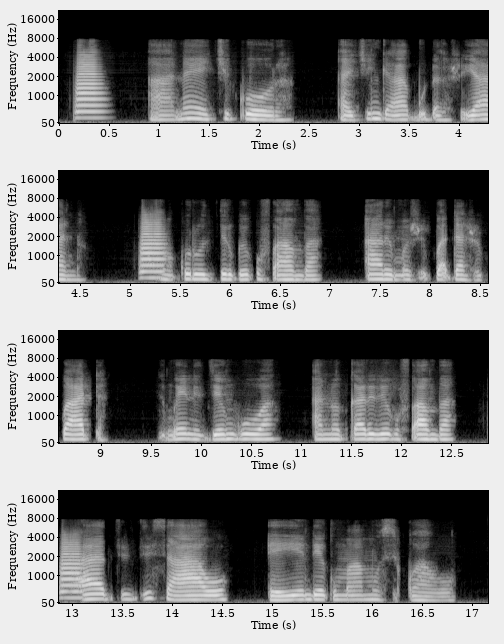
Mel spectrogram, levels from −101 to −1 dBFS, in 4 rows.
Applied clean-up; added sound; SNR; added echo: neural diffusion model UNIVERSE++.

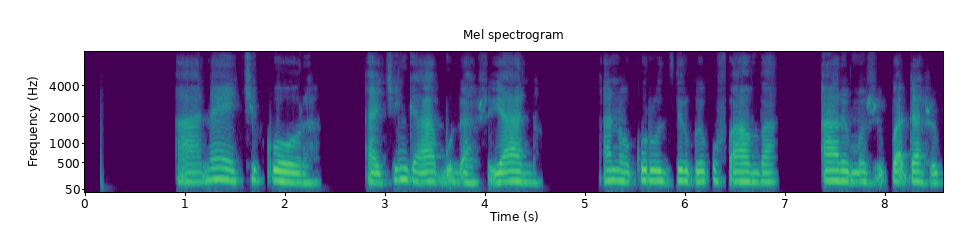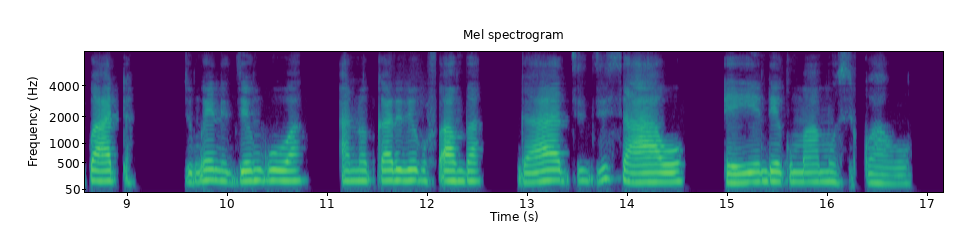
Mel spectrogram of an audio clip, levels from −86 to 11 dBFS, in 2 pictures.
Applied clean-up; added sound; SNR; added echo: none; none; none; none.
